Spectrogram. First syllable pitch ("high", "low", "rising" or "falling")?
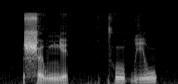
low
